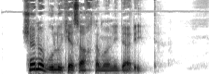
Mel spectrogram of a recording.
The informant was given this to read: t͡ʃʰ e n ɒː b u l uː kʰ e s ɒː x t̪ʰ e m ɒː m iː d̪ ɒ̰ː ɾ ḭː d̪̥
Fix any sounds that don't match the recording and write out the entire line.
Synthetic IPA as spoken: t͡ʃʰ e n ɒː b u l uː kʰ e s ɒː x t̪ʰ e m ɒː n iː d̪ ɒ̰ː ɾ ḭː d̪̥

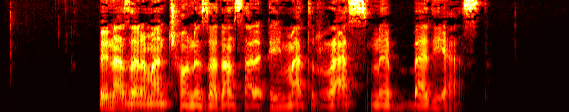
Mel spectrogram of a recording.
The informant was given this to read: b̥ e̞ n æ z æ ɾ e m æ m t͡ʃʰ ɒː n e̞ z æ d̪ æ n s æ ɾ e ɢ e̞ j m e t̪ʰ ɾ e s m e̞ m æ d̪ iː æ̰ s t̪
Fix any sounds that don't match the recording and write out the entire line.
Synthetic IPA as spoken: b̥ e̞ n æ z æ ɾ e m æ n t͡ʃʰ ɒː n e̞ z æ d̪ æ n s æ ɾ e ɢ e̞ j m æ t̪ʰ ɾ æ s m e̞ b æ d̪ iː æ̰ s t̪

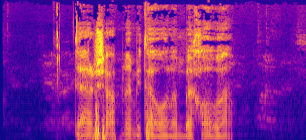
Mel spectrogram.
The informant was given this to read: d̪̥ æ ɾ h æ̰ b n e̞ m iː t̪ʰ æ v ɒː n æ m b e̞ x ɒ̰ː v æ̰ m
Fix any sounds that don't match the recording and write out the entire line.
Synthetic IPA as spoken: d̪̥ æ ɾ ʃ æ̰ b n e̞ m iː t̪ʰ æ v ɒː n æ m b e̞ x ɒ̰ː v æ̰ m

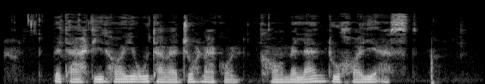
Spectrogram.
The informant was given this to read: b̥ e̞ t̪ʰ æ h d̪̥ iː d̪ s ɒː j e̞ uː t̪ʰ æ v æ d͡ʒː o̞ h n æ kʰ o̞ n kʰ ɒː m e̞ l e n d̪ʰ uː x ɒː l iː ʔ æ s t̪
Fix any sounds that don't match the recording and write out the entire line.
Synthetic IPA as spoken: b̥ e̞ t̪ʰ æ h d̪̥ iː d̪ h ɒː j e̞ uː t̪ʰ æ v æ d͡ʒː o̞ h n æ kʰ o̞ n kʰ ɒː m e̞ l æ n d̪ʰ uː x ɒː l iː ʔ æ s t̪

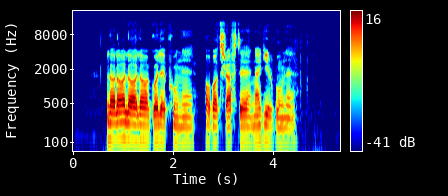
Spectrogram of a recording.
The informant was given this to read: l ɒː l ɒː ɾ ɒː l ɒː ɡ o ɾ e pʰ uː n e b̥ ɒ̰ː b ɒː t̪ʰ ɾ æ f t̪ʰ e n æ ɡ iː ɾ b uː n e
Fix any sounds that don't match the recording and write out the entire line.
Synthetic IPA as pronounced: l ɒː l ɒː l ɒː l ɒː ɡ o l e pʰ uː n e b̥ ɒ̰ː b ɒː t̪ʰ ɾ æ f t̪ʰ e n æ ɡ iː ɾ b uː n e

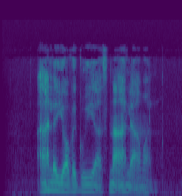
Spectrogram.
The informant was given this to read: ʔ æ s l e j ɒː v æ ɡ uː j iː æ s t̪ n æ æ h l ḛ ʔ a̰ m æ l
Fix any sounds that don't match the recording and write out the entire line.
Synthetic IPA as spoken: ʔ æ h l e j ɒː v e ɡ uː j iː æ s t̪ n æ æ h l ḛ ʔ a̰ m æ l

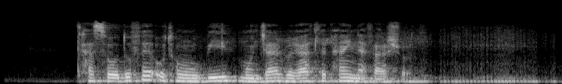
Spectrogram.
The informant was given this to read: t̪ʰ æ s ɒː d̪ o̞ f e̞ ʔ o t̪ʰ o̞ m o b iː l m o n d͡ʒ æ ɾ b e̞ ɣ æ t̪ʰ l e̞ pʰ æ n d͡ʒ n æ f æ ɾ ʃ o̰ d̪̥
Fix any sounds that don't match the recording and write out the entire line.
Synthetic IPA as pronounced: t̪ʰ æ s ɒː d̪ o̞ f e̞ ʔ o t̪ʰ o̞ m o b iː l m o n d͡ʒ æ ɾ b e̞ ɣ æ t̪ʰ l e̞ pʰ æ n d͡ʒ n æ f æ ɾ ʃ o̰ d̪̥

